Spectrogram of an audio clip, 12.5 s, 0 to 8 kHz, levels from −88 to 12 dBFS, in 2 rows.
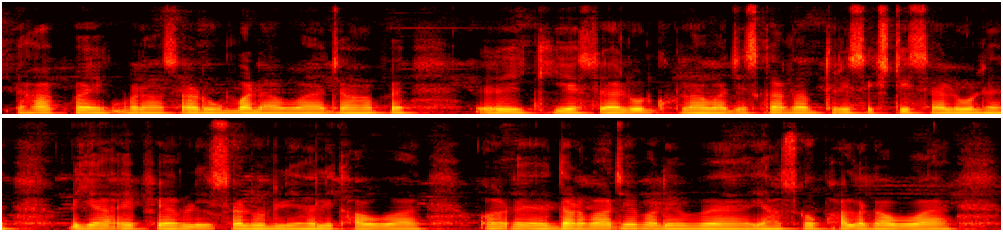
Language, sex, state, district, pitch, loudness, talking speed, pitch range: Hindi, male, Bihar, Saharsa, 125 Hz, -24 LUFS, 200 wpm, 120-130 Hz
